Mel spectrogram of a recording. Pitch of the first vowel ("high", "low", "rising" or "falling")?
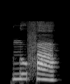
high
